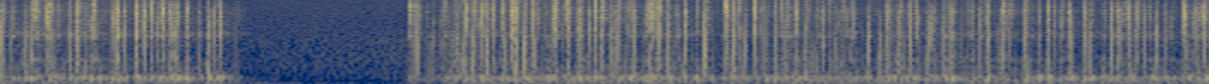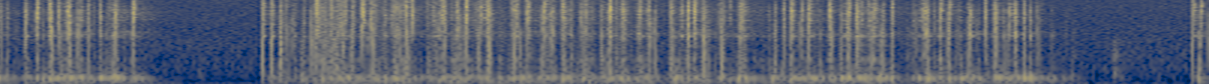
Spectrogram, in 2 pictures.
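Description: Long nails scratch the metal mesh grille of a rhinestone-covered studio microphone. The result is dense, gritty rasping in three long stretches, separated by short near-silent pauses, with a steady low hum running under the scratching.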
